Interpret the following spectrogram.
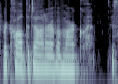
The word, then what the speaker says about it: Marquis: the daughter of a Marqu is it Marquest or Marquez? Let's find out. Marquist me. Marquis. Marquis. Really? Is Is that the way we'd pronounce it in Canada?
